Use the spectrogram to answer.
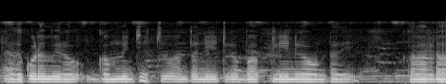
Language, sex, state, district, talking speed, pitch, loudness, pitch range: Telugu, male, Andhra Pradesh, Sri Satya Sai, 160 wpm, 120 Hz, -15 LUFS, 120-125 Hz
